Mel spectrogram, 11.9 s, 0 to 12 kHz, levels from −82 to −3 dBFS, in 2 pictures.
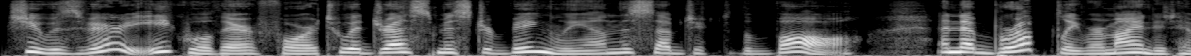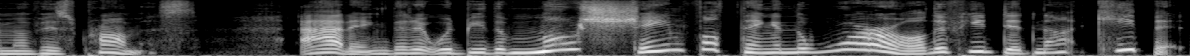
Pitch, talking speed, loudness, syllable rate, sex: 220 Hz, 200 wpm, -17 LUFS, 5.3 syllables/s, female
